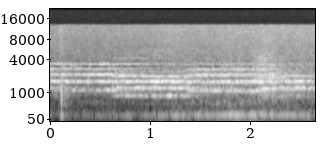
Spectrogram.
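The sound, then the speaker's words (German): An emergency vehicle siren sounds steadily and fairly loud, its high tones sustained throughout, over a low engine or traffic rumble, with no voices. “Wegen der Sirene habe ich gewartet.”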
